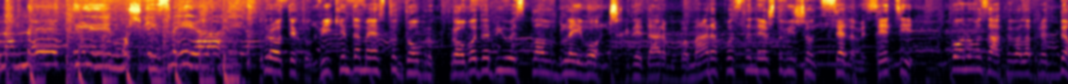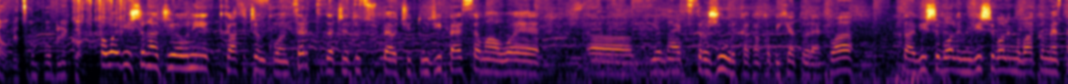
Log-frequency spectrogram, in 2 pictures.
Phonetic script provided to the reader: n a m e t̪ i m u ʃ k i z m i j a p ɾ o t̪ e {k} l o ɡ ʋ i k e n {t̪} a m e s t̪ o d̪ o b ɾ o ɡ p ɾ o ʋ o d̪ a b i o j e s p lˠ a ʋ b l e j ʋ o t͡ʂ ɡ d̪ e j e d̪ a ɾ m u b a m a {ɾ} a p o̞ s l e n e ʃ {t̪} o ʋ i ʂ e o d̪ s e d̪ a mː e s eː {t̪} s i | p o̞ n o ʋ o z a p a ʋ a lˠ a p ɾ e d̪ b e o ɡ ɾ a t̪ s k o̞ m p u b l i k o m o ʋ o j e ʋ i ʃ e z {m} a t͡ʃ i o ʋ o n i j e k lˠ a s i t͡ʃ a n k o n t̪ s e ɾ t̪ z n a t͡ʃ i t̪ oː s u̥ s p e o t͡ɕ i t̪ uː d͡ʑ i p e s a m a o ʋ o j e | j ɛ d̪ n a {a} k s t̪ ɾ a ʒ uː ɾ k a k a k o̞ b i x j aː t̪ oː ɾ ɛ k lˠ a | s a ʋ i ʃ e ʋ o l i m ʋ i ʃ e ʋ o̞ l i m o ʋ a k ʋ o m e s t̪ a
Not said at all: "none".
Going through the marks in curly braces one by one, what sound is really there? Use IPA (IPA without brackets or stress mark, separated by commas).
k, d̪, ɾ, t̪, t̪, n, e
